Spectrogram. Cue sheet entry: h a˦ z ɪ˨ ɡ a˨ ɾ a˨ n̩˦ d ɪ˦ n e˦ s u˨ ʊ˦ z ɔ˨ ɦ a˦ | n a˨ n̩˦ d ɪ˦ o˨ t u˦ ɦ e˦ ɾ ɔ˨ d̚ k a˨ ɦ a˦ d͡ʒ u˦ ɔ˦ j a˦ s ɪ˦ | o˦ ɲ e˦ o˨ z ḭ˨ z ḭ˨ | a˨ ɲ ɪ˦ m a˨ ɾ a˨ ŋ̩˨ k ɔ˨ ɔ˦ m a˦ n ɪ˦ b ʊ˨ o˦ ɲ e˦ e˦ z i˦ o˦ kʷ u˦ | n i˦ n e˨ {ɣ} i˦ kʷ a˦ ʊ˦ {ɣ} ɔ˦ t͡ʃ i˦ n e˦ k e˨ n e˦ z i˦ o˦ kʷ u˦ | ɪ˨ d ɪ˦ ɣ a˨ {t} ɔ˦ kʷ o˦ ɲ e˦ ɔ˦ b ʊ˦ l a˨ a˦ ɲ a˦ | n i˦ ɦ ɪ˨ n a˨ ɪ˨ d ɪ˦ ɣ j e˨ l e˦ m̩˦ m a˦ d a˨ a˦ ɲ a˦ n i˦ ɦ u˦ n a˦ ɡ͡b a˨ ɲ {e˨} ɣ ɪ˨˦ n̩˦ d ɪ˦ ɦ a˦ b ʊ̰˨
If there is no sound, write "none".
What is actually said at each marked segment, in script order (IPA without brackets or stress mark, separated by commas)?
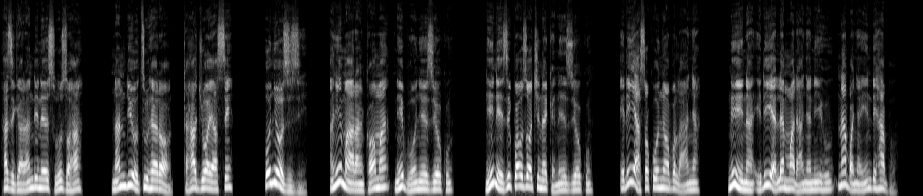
z, z, s, a˨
